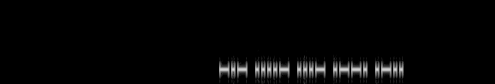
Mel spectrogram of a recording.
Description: Morse code, heard as a keyed tone, about 37 wpm, 700 Hz. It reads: K4VPL
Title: USA Call Signs - 5 Characters - Repeated 3x - 40wpm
